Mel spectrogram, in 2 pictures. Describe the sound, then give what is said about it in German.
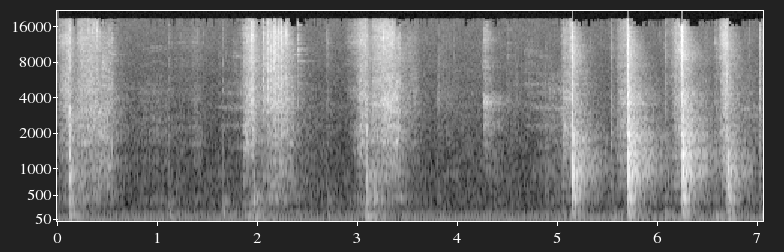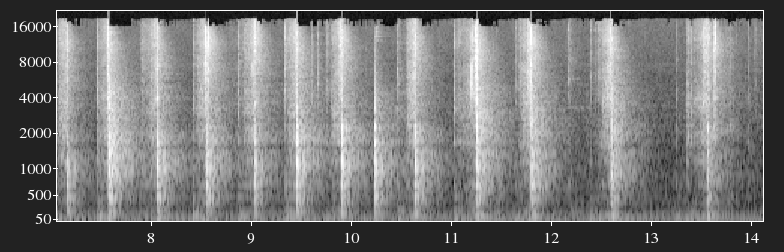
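A knife chops a small carrot into small cubes on a cutting board, starting with a few scattered cuts and then settling into a steady run of about a dozen crisp thuds. No one speaks. “Gut, dann schneiden wir gleich noch die Karotte, das ist jetzt hier auch eine relativ kleine, die muss ich auch noch kurz sauber machen.”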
